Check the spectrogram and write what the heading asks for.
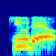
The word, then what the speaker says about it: Feudale: close eye it was close so so it's few doubt whew Dale okay that's perfect perfect do not get on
